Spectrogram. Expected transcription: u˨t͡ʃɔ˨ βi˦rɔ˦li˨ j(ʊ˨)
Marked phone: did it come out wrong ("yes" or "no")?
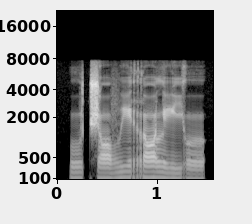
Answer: no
